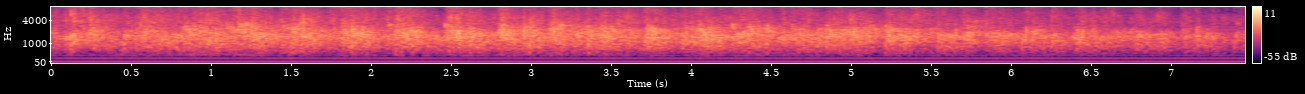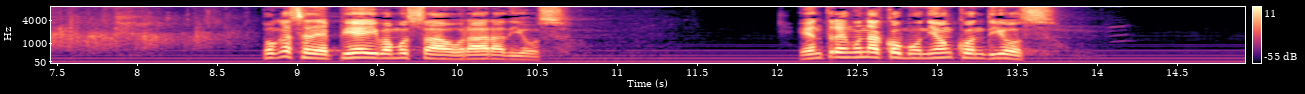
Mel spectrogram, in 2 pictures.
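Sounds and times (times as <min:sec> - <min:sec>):
audience applauding: 0:00.0 - 0:08.8
low steady hum: 0:00.0 - 0:14.9
speech: 0:08.8 - 0:10.8, 0:12.2 - 0:13.8.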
